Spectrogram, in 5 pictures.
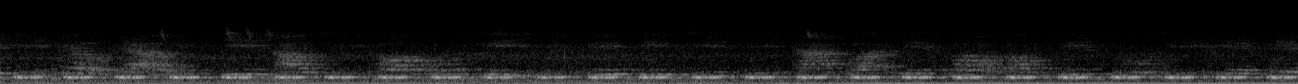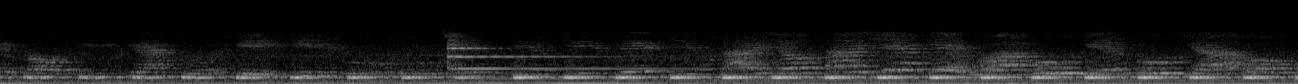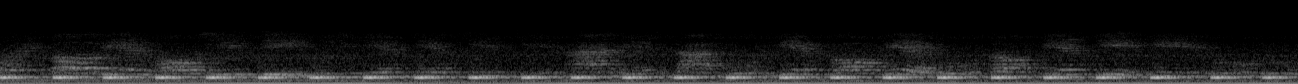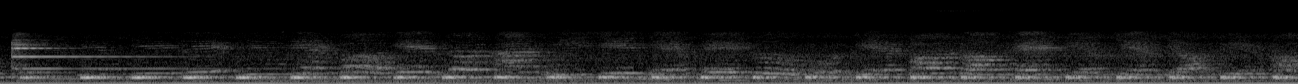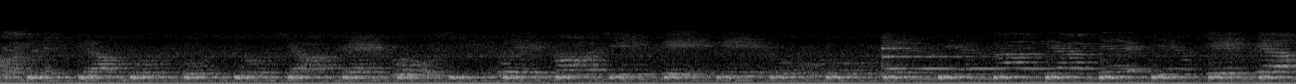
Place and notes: {"title": "城隍廟, Chenggong St. - In the temple", "date": "2014-08-29 05:16:00", "description": "Morning in front of the temple\nBinaural recordings", "latitude": "23.97", "longitude": "121.61", "altitude": "12", "timezone": "Asia/Taipei"}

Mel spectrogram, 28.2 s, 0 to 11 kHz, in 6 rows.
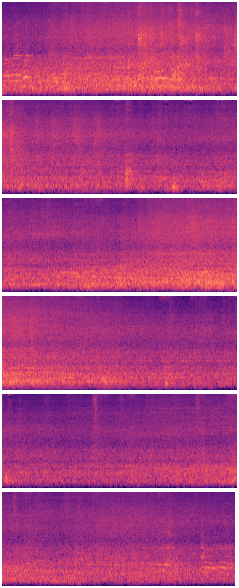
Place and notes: {"title": "winter works", "date": "2011-01-19 13:55:00", "description": "Soundscape of an office windowsill. Shovellers of snow work on the roof to get it down before it falls down on someone. A man down on the street whistles when a pedestrian is passing by and the shovellers get a break. The work in the office goes on simultaneously.", "latitude": "58.38", "longitude": "26.71", "altitude": "71", "timezone": "Europe/Tallinn"}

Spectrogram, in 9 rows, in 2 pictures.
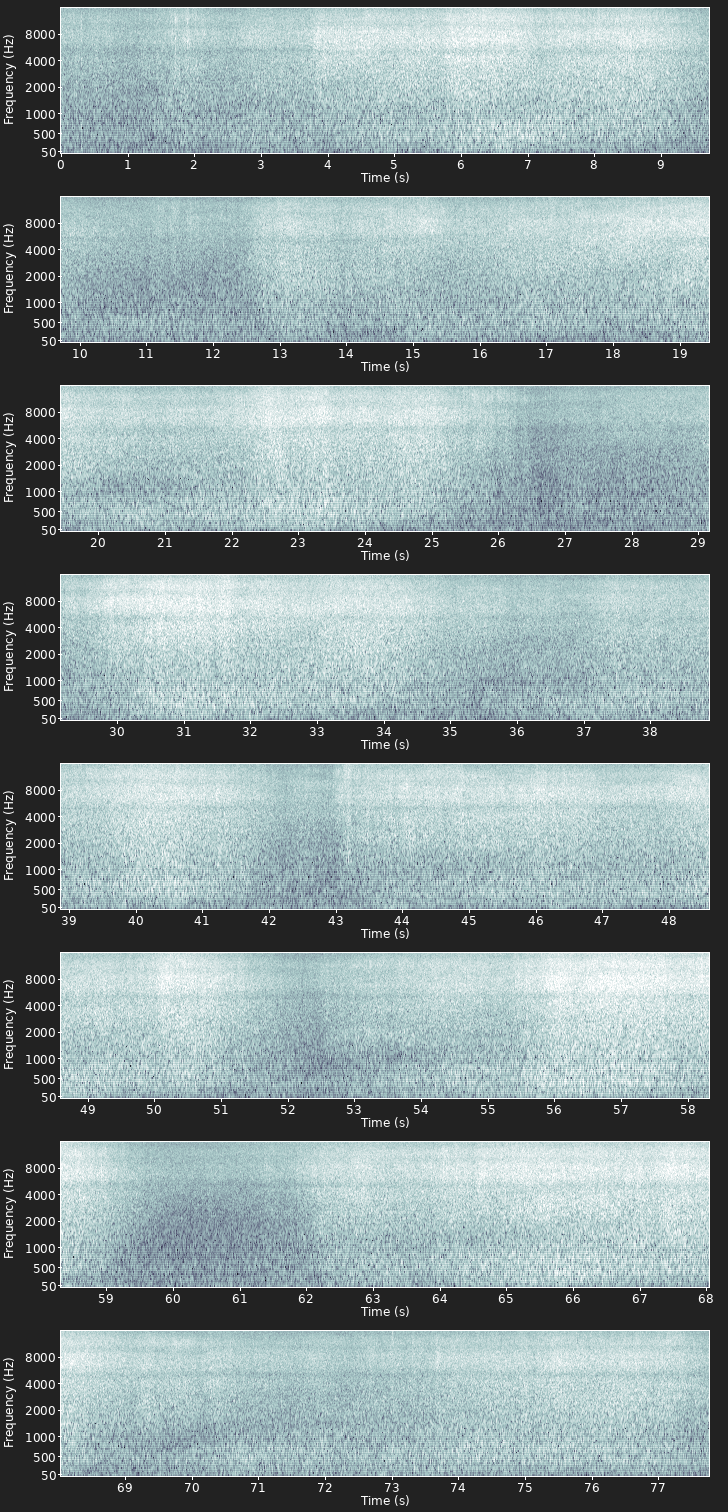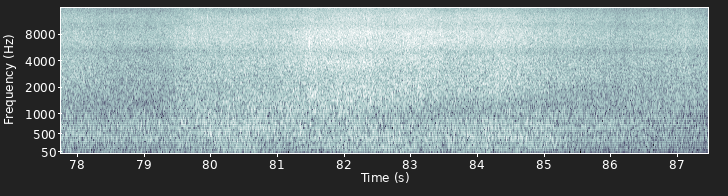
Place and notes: {"title": "壯圍鄉東港村, Yilan County - Sound of the waves", "date": "2014-07-26 13:18:00", "description": "Sound of the waves, In the beach\nZoom H6 MS+ Rode NT4", "latitude": "24.72", "longitude": "121.83", "timezone": "Asia/Taipei"}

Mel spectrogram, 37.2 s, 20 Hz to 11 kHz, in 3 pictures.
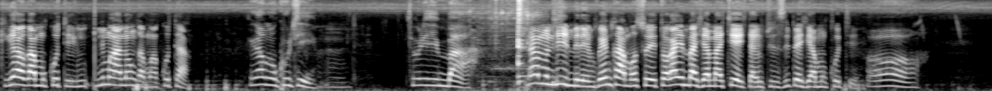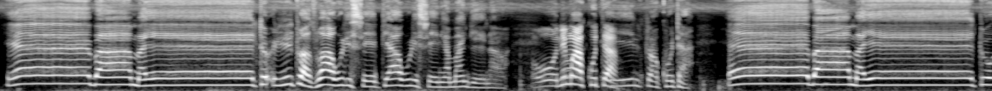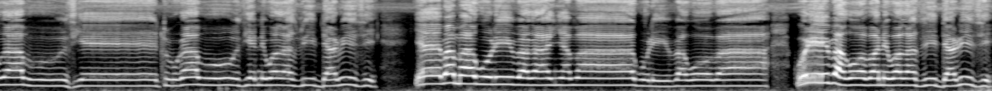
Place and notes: {"title": "Manjolo, Binga, Zimbabwe - Banene, how did you use to cook Mutili...", "date": "2016-10-26 12:05:00", "description": "Duve Mufuari, an elder of Jumbue village, responds to Margaret’s questions about bush fruits and how they used to cook and prepare them. She also sings a song.\na recording from the radio project \"Women documenting women stories\" with Zubo Trust, a women’s organization in Binga Zimbabwe bringing women together for self-empowerment.", "latitude": "-17.76", "longitude": "27.39", "altitude": "602", "timezone": "Africa/Harare"}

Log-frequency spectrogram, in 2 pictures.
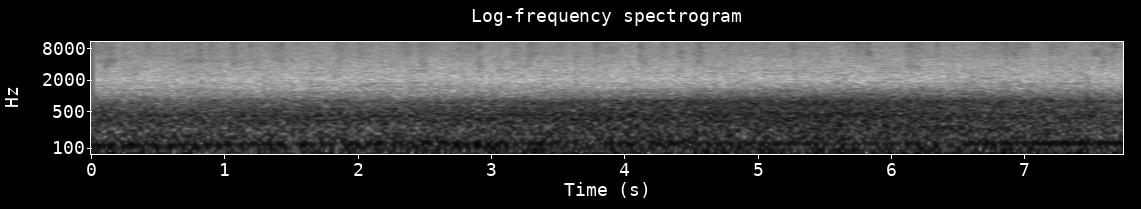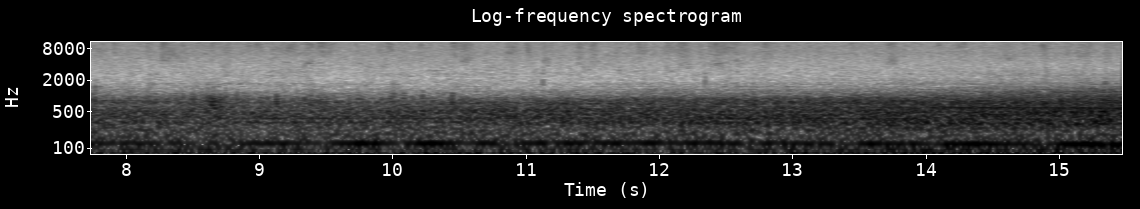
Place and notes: {"title": "Utena, Lithuania, inside long pipe", "date": "2022-03-08 17:20:00", "description": "Some building works. Long, about 50 m pipe lying at the side of a road. Drones and resonances recorded with a shotgun microphone inside the pipe.", "latitude": "55.51", "longitude": "25.60", "altitude": "104", "timezone": "Europe/Vilnius"}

